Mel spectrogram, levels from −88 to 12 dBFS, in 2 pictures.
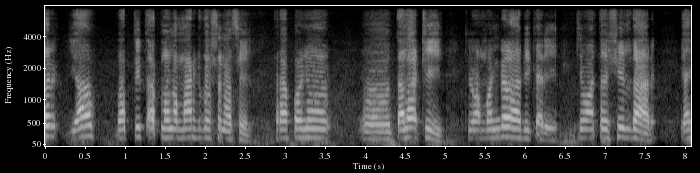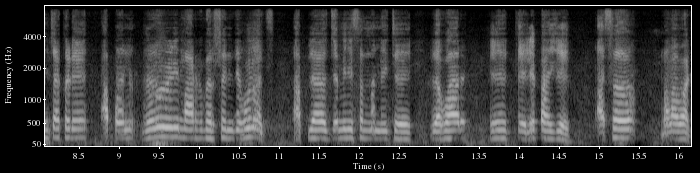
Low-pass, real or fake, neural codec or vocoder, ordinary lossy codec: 7.2 kHz; fake; codec, 44.1 kHz, 2.6 kbps, DAC; none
